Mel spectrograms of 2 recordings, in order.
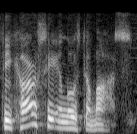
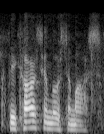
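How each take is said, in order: First: Slow, each word laid out carefully; slow teaching emphasis on fijarse; slow and deliberate. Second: Said in the usual way. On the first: Shown as a demonstration. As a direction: spell it out slowly for the listeners.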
